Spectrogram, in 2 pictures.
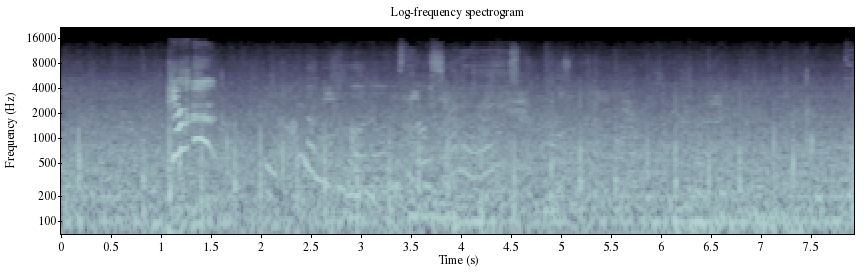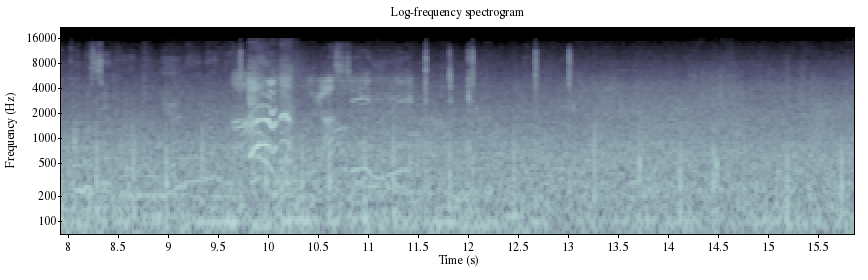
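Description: Footsteps walk on a hard street.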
